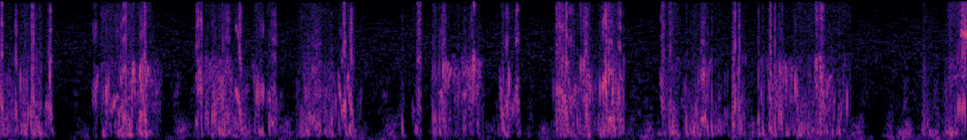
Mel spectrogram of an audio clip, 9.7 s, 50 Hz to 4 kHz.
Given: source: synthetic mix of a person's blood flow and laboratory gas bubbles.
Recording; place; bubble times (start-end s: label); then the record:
Doppler ultrasound of blood flow; precordium
0.00-0.56 s: bubbles
0.91-1.62 s: bubbles
1.92-2.81 s: bubbles
2.95-3.62 s: bubbles
3.98-4.07 s: bubbles
4.11-4.23 s: bubbles
4.29-4.85 s: bubbles
4.94-5.21 s: bubbles
5.50-6.26 s: bubbles
6.58-7.49 s: bubbles
7.54-8.51 s: bubbles
9.21-9.68 s: bubbles
From the record:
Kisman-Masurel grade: 444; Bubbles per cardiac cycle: continuous sound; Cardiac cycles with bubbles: 100%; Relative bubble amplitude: maximal (0.775 to 0.999); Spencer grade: 4 (maximum detectable bubble signal sounding continuously throughout systole and diastole of every cardiac period, and overriding the amplitude of the normal cardiac signals); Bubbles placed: only in the low amplitude regions of the cardiac cycle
